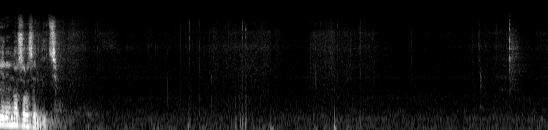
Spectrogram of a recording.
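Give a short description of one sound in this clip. Paper rustles softly as a man shuffles sheets.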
